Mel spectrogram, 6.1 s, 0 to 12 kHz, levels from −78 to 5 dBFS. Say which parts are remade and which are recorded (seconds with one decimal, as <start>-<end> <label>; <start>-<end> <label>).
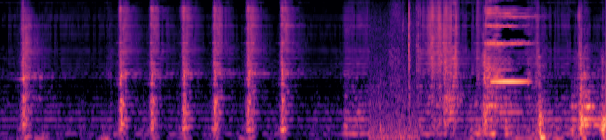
0.0-3.7 remade; 3.7-4.2 recorded; 4.2-6.1 remade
